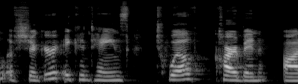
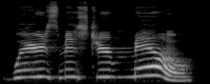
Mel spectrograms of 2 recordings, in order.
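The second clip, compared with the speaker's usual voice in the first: worried question; 11 semitones higher, 5 dB louder, slower than usual. Acted. Kid calling out worried.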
